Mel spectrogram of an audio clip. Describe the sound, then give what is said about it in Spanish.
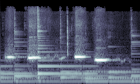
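Faint whistling carries a wavering, sliding melody in short phrases above steady, sustained low accompanying tones. “Se escucha un leve silbido”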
